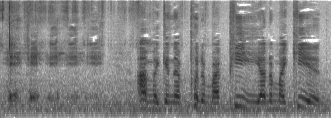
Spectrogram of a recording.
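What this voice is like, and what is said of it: Bad fake Italian accent. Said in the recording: “I have the worst fake Italian accent. It's awful.”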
